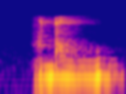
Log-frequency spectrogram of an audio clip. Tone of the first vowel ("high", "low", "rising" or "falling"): low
